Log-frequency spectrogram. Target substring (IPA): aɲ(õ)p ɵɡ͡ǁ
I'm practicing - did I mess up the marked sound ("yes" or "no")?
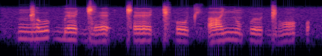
no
